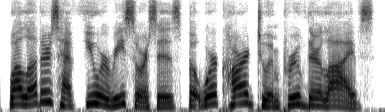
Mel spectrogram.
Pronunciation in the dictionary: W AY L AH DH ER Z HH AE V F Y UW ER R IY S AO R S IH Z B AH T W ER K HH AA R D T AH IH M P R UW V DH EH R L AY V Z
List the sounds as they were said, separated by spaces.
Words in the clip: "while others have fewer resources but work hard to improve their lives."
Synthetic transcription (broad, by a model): W AY L AH DH ER Z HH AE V F Y UW ER R IY S AO R S IH Z B AH T W ER K HH AA R D T AH IH M P R UW V DH EH R L AY V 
